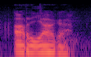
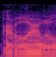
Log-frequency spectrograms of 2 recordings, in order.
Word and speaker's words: Arriaga: Arriaga. – Arriaga. Ooh, there you go. – Arriaga. You got to roll your R's.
